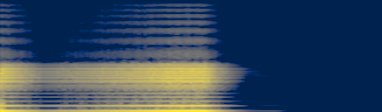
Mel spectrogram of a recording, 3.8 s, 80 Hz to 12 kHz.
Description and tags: This is one of a multisapled pack.
The samples are every semitone for 2 octaves.
noise, pad, swell, tech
